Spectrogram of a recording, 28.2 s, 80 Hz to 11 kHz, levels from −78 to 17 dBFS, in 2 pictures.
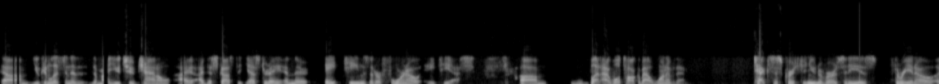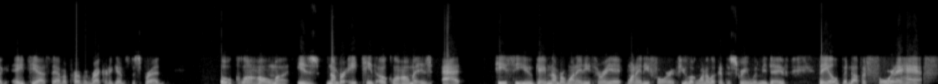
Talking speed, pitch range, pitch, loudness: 175 wpm, 120-145 Hz, 130 Hz, -25 LUFS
